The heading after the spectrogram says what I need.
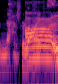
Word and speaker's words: Naturalites: So Naturalites. Like not as in the lights, but the light as in MC. No, not MC Light. MC Light is spelled with a Y. Yeah. Lights as in limelight.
